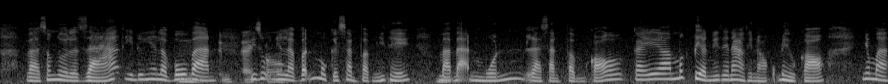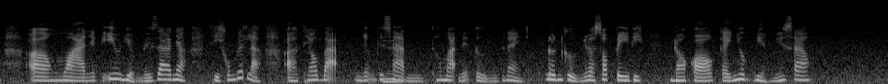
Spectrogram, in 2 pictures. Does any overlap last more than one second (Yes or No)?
No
